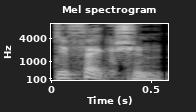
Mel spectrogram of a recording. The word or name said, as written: defection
